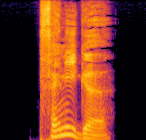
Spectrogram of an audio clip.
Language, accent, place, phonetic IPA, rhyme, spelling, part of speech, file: German, Germany, Berlin, [ˈp͡fɛnɪɡə], -ɛnɪɡə, Pfennige, noun, De-Pfennige.ogg
- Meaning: nominative/accusative/genitive plural of Pfennig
